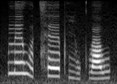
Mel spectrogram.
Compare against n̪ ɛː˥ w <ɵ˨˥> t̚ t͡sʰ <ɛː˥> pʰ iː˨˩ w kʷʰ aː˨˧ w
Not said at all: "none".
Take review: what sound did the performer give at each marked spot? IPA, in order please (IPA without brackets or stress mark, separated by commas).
ɵ˨˥, ɛː˧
